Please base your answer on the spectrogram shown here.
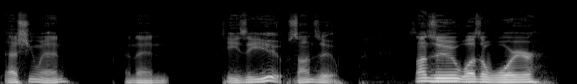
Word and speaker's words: Sun Tzu: Some people say it was a combination of a bunch of different people, but it's Sun Tzu. It's spelled S-U-N and then T-Z-U, Sun Tzu.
